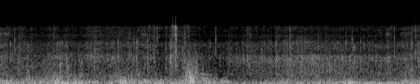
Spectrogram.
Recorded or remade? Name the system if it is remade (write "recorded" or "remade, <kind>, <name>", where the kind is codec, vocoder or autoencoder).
recorded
